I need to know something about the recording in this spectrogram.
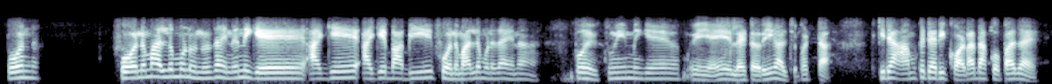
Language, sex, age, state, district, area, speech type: Goan Konkani, male, 18-30, Goa, Murmgao, rural, conversation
